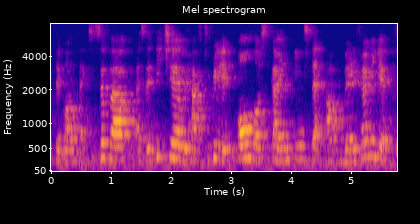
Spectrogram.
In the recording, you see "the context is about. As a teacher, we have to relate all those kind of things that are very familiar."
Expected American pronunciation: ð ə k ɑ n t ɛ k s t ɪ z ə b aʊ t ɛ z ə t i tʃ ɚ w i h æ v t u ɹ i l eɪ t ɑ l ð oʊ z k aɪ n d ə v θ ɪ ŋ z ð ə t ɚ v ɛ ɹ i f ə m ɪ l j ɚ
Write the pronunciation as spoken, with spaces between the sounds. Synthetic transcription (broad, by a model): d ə k ɑ n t ɛ k s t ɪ s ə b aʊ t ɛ s ə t i tʃ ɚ w i h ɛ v t u ɹ i l eɪ t ɑ l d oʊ s k aɪ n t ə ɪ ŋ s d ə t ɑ v ɛ ɹ i f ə m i l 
